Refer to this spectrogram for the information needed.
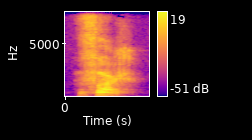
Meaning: young bull
- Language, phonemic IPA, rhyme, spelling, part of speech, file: Dutch, /vɑr/, -ɑr, var, noun, Nl-var.ogg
